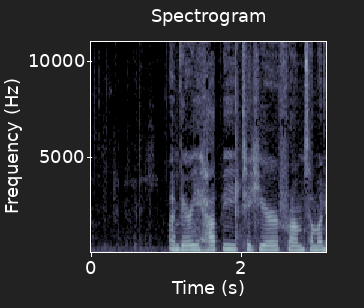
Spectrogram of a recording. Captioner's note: speaking French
